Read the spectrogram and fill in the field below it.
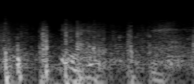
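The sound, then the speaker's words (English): Horse hooves clip-clop in an uneven, ambling rhythm as riders head for a ranch, with a soft rumble of wind or movement and faint, indistinct voice-like sounds underneath. “Sure gonna feel good to get off this horse.”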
